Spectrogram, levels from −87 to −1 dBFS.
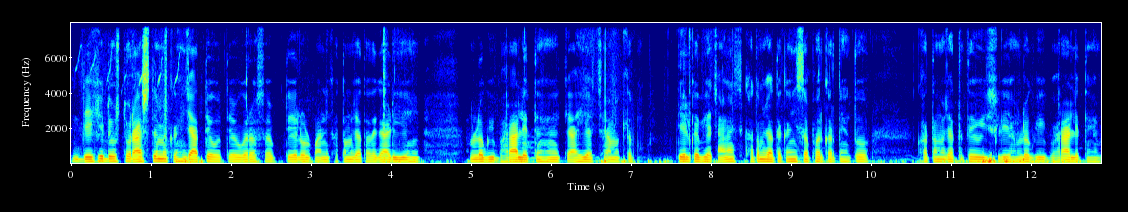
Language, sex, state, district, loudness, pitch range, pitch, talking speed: Hindi, male, Chhattisgarh, Balrampur, -28 LUFS, 115-125 Hz, 120 Hz, 245 wpm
